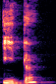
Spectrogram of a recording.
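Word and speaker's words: ήτα: Luego está la ITA, la letra ITA, que es como nuestra i, la i de iglesia.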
